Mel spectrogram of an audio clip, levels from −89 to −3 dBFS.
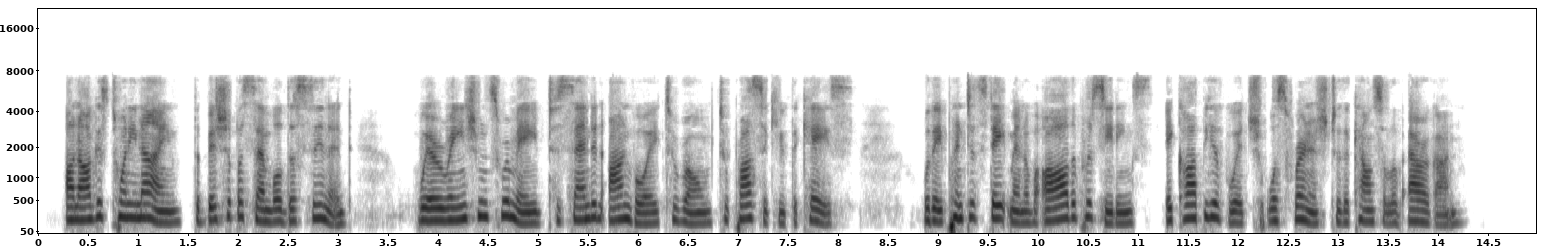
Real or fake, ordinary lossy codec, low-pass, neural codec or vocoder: fake; AAC, 32 kbps; 7.2 kHz; codec, 16 kHz, 4 kbps, FreqCodec, larger model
